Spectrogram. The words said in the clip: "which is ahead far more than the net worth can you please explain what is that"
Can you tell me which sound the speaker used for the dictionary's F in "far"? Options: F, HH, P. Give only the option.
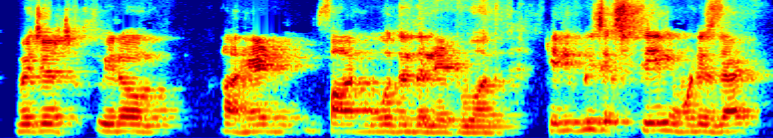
P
